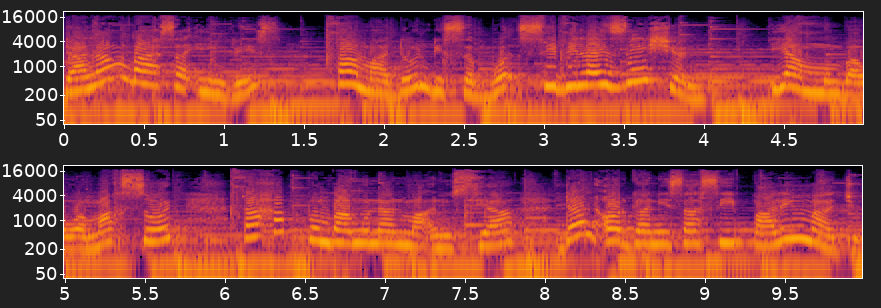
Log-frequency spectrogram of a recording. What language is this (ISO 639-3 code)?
msa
